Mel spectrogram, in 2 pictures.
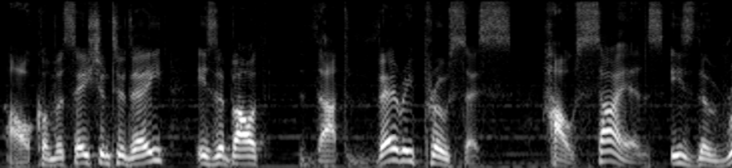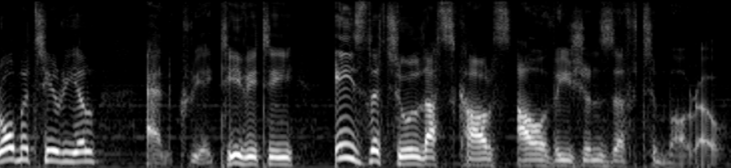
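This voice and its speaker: Slow-paced, expressive male podcast host. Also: mid-range voice, soft background music. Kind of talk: scripted podcast introduction and interview.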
